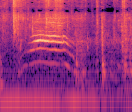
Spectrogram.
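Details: Pet cat during bathing gives a single clear, arched meow lasting about half a second, rising then falling, followed by a brief splash of water.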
